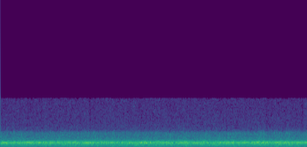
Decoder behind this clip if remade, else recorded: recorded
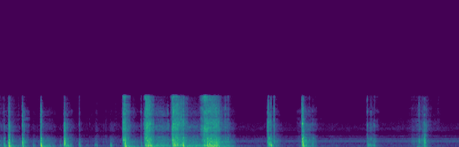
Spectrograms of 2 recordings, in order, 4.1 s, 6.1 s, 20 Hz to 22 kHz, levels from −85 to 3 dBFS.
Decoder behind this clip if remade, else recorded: remade, autoencoder, DAC-VAE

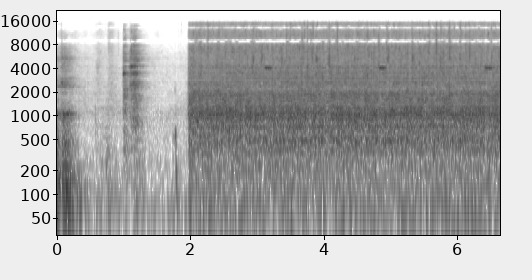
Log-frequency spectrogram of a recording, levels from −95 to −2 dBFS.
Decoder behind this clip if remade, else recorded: remade, vocoder, Vocos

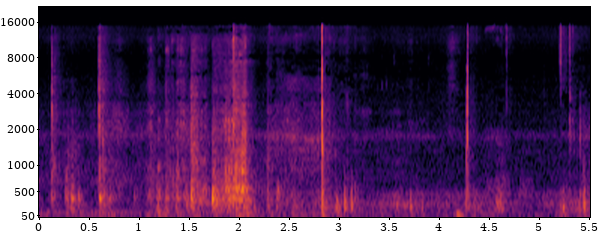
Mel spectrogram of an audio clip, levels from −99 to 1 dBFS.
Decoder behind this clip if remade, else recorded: remade, vocoder, BigVGAN v2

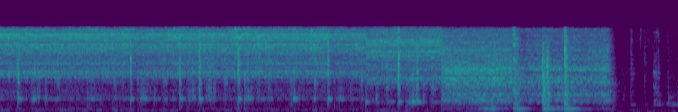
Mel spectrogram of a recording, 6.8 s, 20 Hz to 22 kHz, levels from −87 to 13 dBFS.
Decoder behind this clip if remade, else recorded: recorded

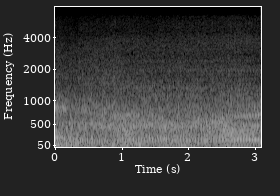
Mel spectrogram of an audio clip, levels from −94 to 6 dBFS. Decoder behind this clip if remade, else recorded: recorded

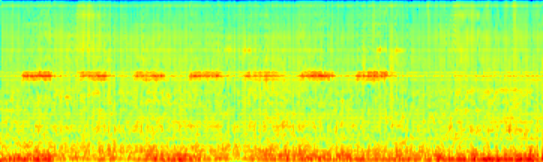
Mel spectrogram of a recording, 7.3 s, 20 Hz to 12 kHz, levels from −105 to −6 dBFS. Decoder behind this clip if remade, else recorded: remade, vocoder, BigVGAN v2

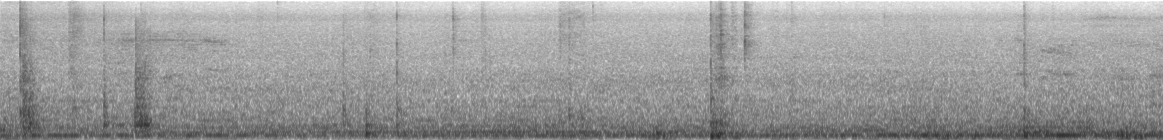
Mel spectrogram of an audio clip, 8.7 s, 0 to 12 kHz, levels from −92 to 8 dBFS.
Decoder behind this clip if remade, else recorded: recorded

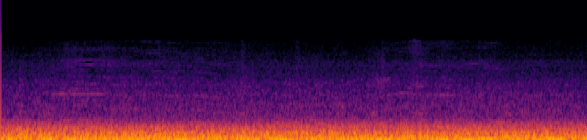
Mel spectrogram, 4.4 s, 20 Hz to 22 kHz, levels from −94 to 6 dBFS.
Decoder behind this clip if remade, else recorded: recorded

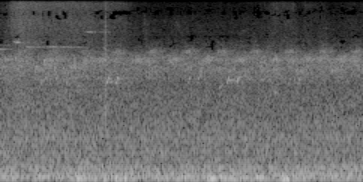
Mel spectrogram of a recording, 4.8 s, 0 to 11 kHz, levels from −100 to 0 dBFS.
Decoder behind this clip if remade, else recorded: recorded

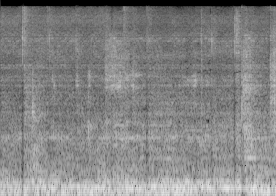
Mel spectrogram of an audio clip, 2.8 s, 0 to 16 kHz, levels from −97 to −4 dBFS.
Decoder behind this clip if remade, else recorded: remade, codec, SNAC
